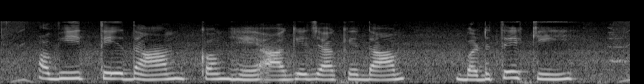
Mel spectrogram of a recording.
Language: Magahi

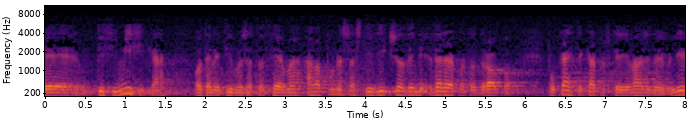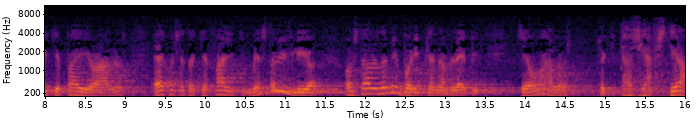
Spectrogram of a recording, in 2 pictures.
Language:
Greek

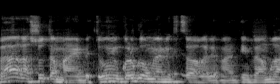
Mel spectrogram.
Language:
Hebrew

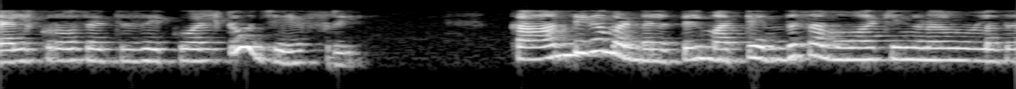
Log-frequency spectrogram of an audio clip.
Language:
Malayalam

